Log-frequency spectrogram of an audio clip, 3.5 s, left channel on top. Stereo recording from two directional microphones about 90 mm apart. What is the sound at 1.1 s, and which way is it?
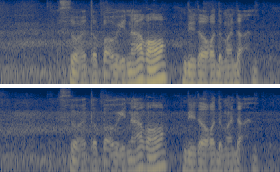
Speech, 90° left.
